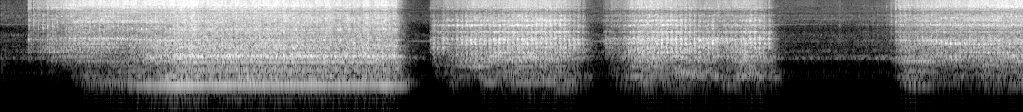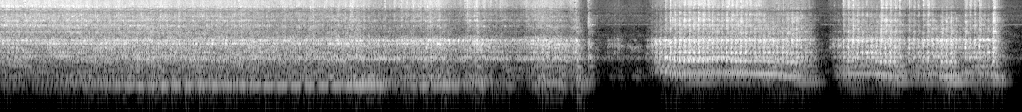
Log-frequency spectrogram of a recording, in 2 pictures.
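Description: Ash bowl on a woodturning lathe being cut with a carbide tool, giving a close, loud, raspy scraping that runs in long passes broken by several short pauses.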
